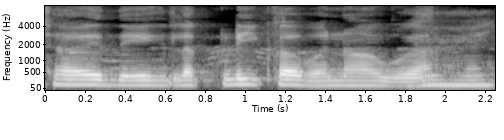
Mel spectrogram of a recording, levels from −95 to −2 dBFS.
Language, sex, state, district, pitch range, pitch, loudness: Hindi, male, Rajasthan, Jaisalmer, 120-140 Hz, 130 Hz, -16 LUFS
